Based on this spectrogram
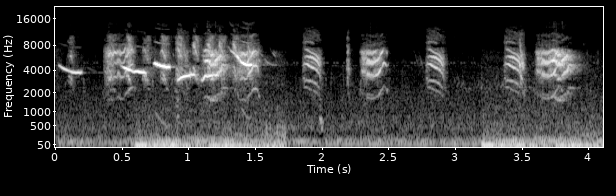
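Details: Tui tui song of a double-collared seedeater mixed with female chirps, played to excite a male. It opens with a rapid run of downslurred whistles, then spaced rising chirps about every quarter second and a closing buzzy burst.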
